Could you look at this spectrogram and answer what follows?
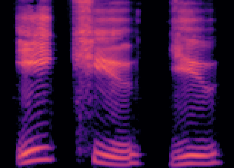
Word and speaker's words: equus: example is the word equus, which is a term for a class of animals, including horses and zebras. It's spelled E-Q-U-U-S, but the first U is often pronounced as a W or W sound, so it's equus.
